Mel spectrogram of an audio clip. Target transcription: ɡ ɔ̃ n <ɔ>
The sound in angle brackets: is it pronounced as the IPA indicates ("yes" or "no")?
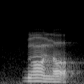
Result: yes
